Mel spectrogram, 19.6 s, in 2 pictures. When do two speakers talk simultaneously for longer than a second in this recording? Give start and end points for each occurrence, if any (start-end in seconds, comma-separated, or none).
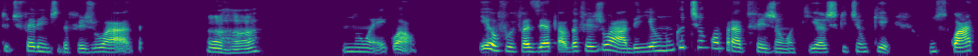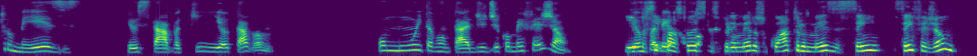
16.1-17.9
